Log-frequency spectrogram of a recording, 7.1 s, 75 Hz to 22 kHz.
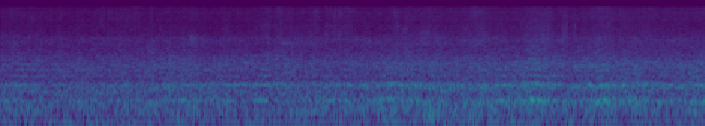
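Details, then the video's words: Many bees droning together in a small wildlife garden at a terrace house in Crookes, a dense continuous hum with faint swells toward the end. "1hr of Relaxing Bees"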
